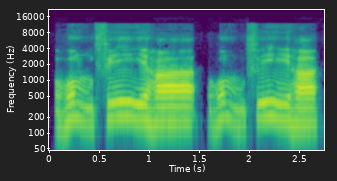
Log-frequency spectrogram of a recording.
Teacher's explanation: মিম সাকিনকে বিনা গণনায় জাহির করে পড়তে হবে। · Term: ইজহারে শাফাবি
